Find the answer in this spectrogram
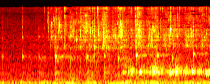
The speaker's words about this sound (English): Can I pour you another glass of wine?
